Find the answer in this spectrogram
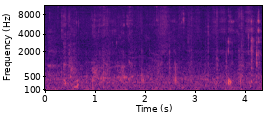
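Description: A person chewing a mouthful of stuffed chocolate bar with soft brownie and melted marshmallow inside, close to the mic: scattered small wet mouth clicks and smacks.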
